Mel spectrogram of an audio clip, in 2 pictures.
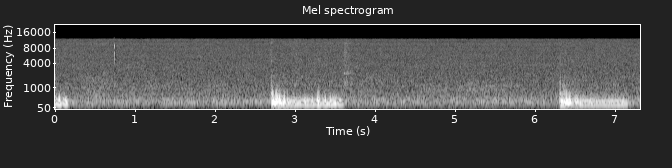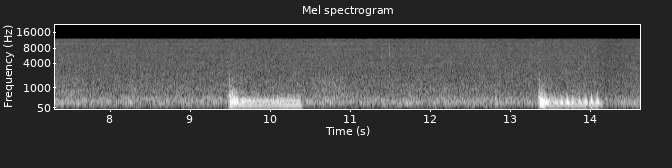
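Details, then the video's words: Sleeping French Bulldog puppy Luna, a nine-week-old female with creamy white fur, gives four throaty, buzzing snores, each lasting about a second, spaced roughly every three to four seconds in a quiet room. "Luna Snoring"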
